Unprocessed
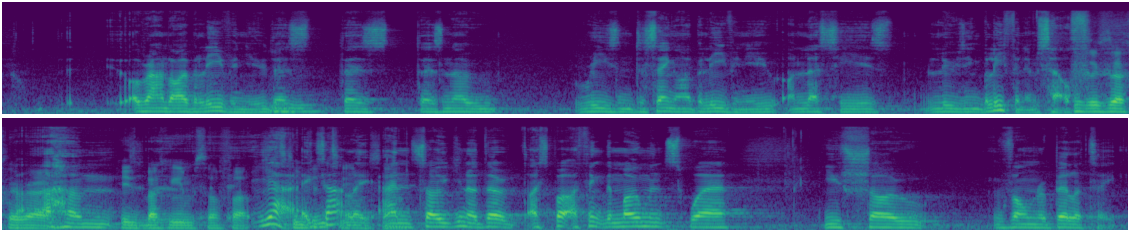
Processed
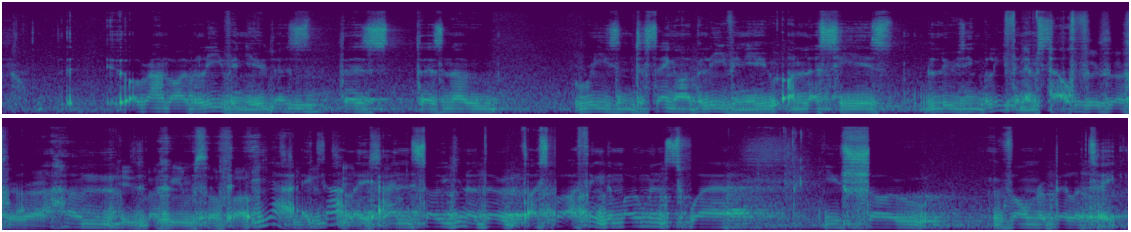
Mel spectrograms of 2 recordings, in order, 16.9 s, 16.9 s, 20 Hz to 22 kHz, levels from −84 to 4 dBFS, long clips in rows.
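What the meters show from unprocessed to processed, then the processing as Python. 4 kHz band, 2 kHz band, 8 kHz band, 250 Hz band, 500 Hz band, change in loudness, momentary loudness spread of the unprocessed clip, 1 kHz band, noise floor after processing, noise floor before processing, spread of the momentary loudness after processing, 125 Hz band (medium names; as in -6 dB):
+1.5 dB, -9.0 dB, +1.0 dB, -13.0 dB, -12.0 dB, -10.0 dB, 11 LU, -11.0 dB, -51 dBFS, -48 dBFS, 12 LU, -22.5 dB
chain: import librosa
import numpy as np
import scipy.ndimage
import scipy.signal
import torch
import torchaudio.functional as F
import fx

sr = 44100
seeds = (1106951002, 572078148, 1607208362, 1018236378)

y = fx.over_compress(x, sr, threshold_db=-33.0, ratio=-1.0)
y = scipy.signal.sosfilt(scipy.signal.butter(2, 370.0, 'highpass', fs=sr, output='sos'), y)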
